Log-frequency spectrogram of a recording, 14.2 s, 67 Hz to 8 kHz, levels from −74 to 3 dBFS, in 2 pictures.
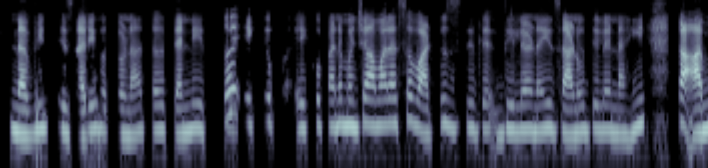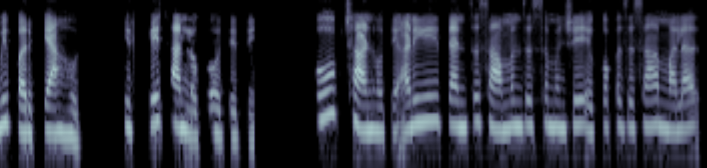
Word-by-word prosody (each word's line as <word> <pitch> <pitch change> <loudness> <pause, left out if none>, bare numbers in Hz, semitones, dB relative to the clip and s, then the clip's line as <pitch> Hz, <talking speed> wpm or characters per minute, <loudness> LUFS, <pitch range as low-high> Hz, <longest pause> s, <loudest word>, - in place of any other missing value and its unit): नवीन 185 +4 +3
शेजारी 185 0 +1
होतो 185 -1 -8
ना 175 +1 -4
तर 200 0 -5
त्यांनी 195 +3 0
इतकं 280 - -2
एक 245 +1 -5 0.3
एकोपणे 225 +2 -5
म्हणजे 230 0 -1
आम्हाला 235 +1 +3
असं 260 +2 -2
वाटूच 215 +3 0
दिलं 205 -4 -9
दिलं 205 0 -3
नाही 200 +2 -3
जाणवु 185 0 +2
दिलं 200 -2 -5
नाही 185 +6 -4 0.3
का 245 - +10
आम्ही 190 +7 +7
परक्या 190 0 +5
आहोत. 180 -4 -2 0.4
इतके 230 +4 +1
छान 240 -3 +6
लोकं 180 +1 -5
होते 165 -2 -6
ते - - -11 0.6
खूप 305 +4 -1
छान 205 -7 +7
होते 195 0 -7
आणि 250 +6 +1
त्यांचं 230 +1 +1
सामान 220 0 +1
जसं 235 +1 -4
म्हणजे 225 +1 -3
एकोपा 225 +4 -9
जसा 225 +2 -2
मला 205 +2 -1
210 Hz, 165 wpm, -24 LUFS, 190-235 Hz, 0.6 s, का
